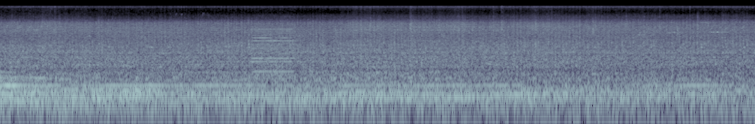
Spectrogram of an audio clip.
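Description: Diesel engine of a Hyundai wheeled excavator running steadily while it digs and lifts a bucket of drain sludge.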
